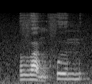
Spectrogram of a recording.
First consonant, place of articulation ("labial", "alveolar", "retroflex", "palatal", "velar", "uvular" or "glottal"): labial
